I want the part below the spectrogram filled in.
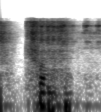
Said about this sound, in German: Was ist bei dir da los? Das war mein Stuhl. Der, der, knirscht, aber ganz schön.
